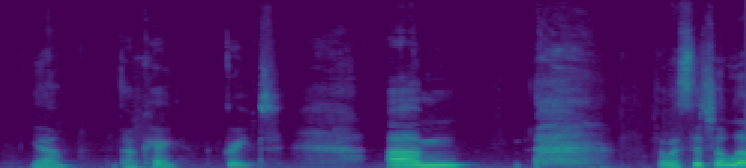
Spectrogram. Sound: none

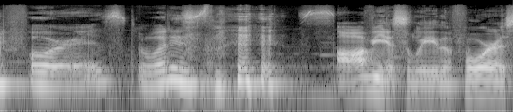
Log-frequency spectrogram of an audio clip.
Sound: laughing

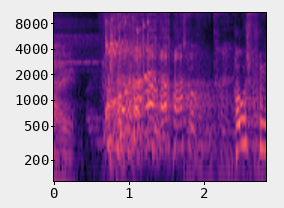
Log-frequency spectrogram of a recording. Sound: laughing

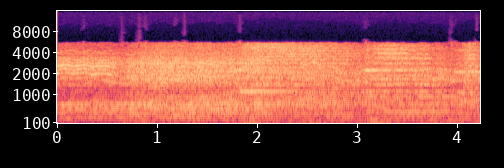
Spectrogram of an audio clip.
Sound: crowd cheering

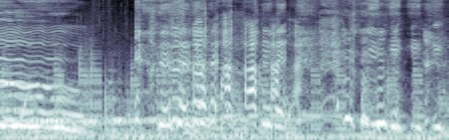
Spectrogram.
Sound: laughing

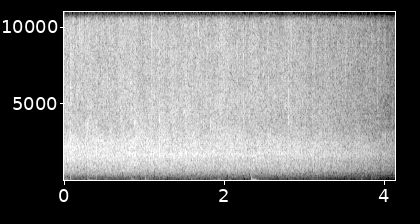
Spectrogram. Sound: applause

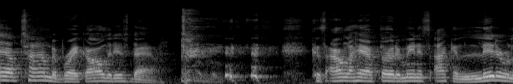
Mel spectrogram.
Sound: laughs

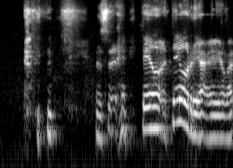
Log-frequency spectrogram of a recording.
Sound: laughing

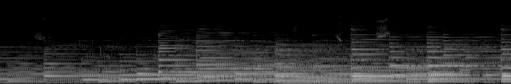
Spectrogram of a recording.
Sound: priest whispering

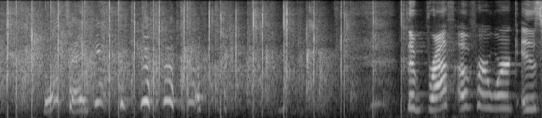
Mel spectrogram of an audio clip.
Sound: applause; laughing

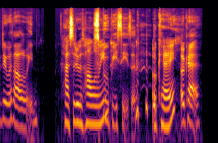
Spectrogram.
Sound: giggles

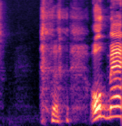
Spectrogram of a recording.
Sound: giggles

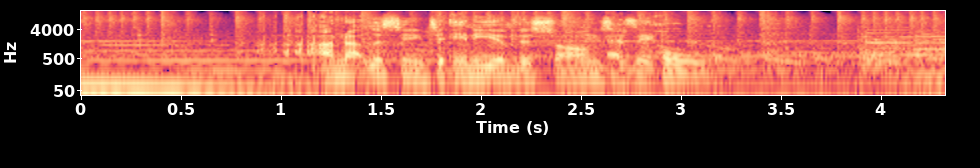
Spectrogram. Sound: echoing

